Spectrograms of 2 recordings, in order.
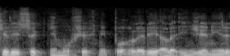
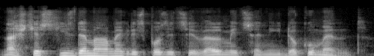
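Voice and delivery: louder, higher public-presentation voice; lecturing engineer; 6 semitones higher, 8 dB louder than usual. A narrator's reading. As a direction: announce it to the whole room. Engineer presents report to gathering.

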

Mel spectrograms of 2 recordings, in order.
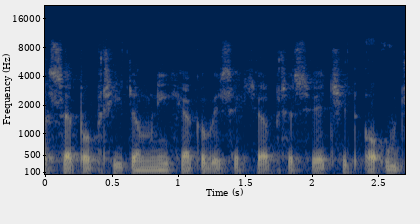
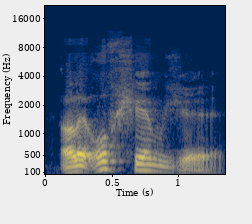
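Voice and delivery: high, booming burst of confirmation; loud stage exclamation; exclaiming tenor; 10 semitones higher, 14 dB louder than usual. A narrator's reading. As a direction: cry out in grand delight. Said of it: "vykřikl zpěvák".

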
